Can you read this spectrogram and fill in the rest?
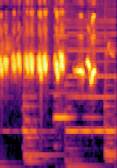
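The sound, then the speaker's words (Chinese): A robin chirps in a quick run of high, bright notes, about five rapid chirps followed by a short rising whistle and a few more twittering calls, with no voices. “小知更鸟探出头来：“ 差点忘了，还有一只知更鸟。”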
